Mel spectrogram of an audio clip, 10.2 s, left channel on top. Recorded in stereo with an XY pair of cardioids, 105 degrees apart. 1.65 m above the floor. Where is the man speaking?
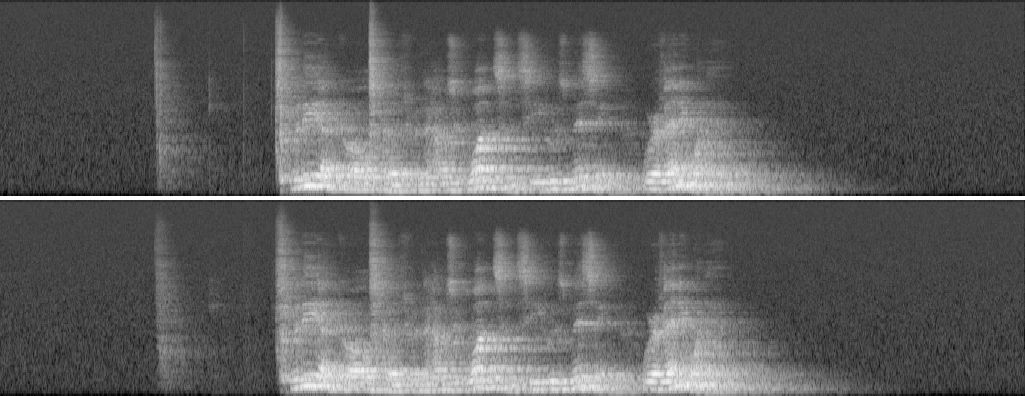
35° right, 1.1 m.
